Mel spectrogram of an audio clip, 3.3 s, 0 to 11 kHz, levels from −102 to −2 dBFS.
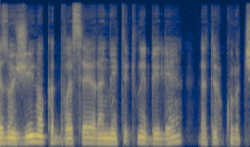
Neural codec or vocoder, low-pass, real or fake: codec, 24 kHz, 0.9 kbps, WavTokenizer, medium music audio release; 9.9 kHz; fake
